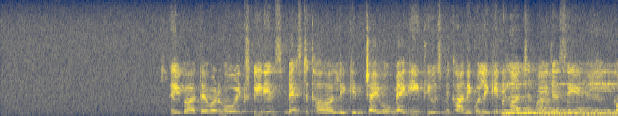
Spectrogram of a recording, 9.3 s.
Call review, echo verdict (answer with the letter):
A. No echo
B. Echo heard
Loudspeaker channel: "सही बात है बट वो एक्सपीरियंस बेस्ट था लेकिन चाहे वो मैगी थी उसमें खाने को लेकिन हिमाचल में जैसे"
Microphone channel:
B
